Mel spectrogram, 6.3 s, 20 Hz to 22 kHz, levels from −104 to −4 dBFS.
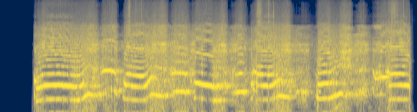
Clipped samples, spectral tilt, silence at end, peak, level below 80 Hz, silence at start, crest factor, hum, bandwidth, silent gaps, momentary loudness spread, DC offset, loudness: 3%; -0.5 dB/octave; 0.1 s; 0 dBFS; -30 dBFS; 0.5 s; 4 dB; none; over 20 kHz; none; 4 LU; under 0.1%; -2 LUFS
